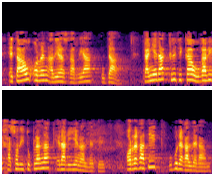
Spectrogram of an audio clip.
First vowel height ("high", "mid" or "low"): mid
